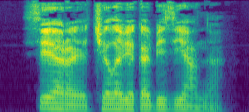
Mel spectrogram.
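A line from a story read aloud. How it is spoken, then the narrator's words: Gruff mutter. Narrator (Russian): буркнул Конан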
